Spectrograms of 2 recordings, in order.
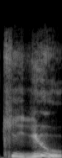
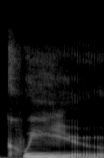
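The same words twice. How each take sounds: First: "Kiyu" as plain kyoo, higher pitched; correct pronunciation. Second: "Quiu" drawn out with a kw start; spelling pronunciation. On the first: Co-host correcting to one syllable, correct pronunciation. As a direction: say "Kiyu" like the letter Q. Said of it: "But it's just Kiyu". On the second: Co-host showing how queue looks, spelling pronunciation. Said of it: "it looks like it should be". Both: Shown as a demonstration.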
